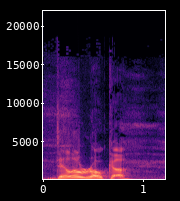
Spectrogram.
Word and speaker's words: De La Rocha: The song Just, which has Zach De La Rocha and Pharrell. – I like that you mispronounce both of their names. – I don't know. – Music podcast ever. – De La Rocha.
